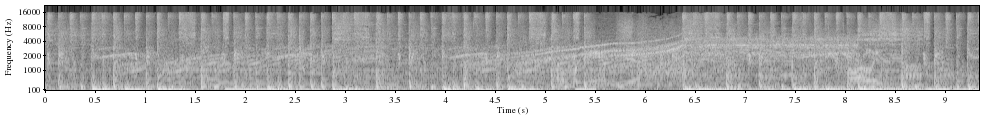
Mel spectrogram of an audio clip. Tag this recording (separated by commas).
Speech, Music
